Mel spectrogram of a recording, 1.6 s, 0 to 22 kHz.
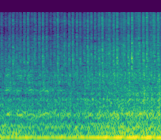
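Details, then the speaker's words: Ferguson TO20 tractor after gas-tank and left-front wheel-bearing repairs, fire-up with a car-type muffler: steady, even, quiet low putter at idle with no knocks or misfires. The engine fires right up and runs smoothly. "man that's just that's always exciting always exciting and it's so much quieter than mine I got to get a muffler for mine that one's got a good car muffler"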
